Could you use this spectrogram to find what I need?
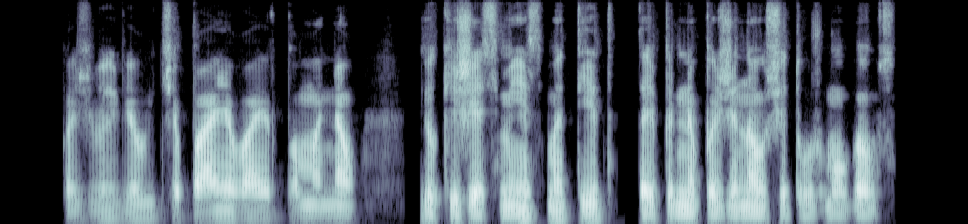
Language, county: Lithuanian, Marijampolė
